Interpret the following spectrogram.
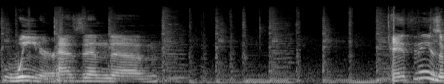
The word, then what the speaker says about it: Weiner: Yes, it's pronounced Weiner, as in, Anthony is a member of the U.S.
